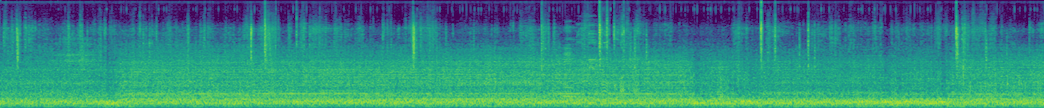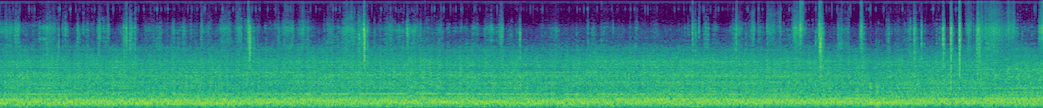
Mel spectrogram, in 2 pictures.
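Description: Steady low rumble of a moving car heard from inside the cabin, engine and road noise together, with scattered light clicks of plastic DVD cases and paper inserts being handled.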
